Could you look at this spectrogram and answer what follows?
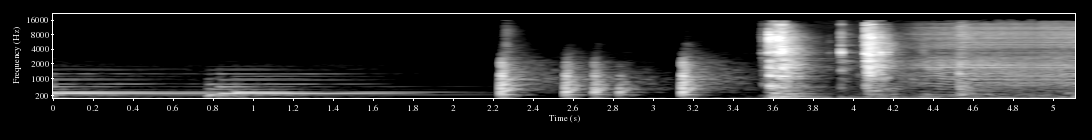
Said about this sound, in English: It was at this moment that there was a knock at the door.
